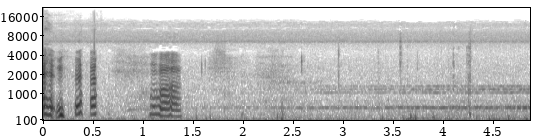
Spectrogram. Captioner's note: laughing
